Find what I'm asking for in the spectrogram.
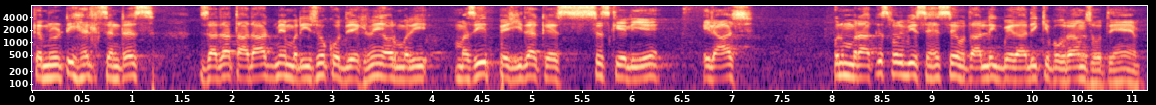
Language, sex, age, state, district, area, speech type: Urdu, male, 18-30, Uttar Pradesh, Saharanpur, urban, spontaneous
